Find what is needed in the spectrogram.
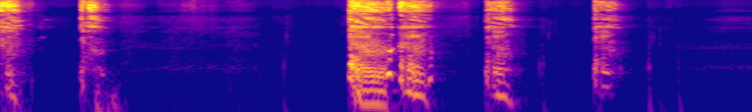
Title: night coughing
